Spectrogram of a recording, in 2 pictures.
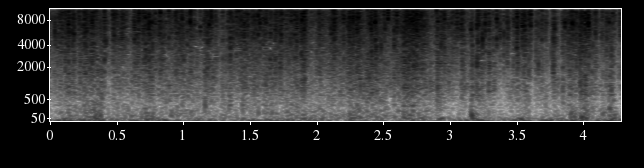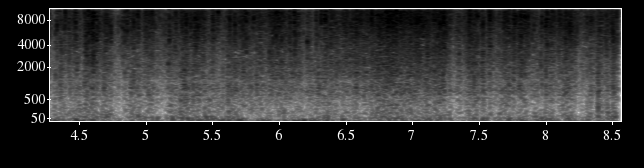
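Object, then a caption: Polyethylene air-pillow packaging film. Clear polyethylene air-pillow packaging, hollow and partly deflated, is crinkled and shaken by gloved hands. A steady, bright rustle of dense crackles runs through the whole clip with no pauses.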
